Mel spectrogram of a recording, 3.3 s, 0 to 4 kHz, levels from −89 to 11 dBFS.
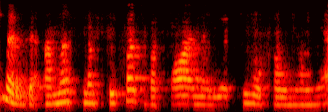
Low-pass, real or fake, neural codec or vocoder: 3.6 kHz; real; none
